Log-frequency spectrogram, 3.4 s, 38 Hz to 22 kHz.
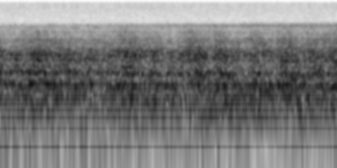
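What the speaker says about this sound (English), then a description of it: "United Flight 1717, it's a MAX 9 inbound from San Francisco." A United Boeing 737 MAX 9 airliner arriving from San Francisco, a steady broadband engine roar, loud and continuous with no talking.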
